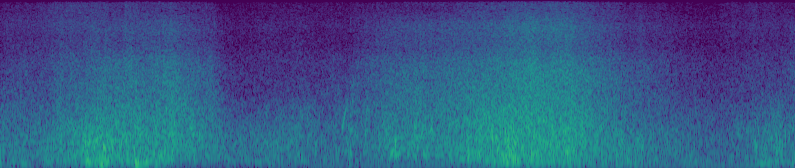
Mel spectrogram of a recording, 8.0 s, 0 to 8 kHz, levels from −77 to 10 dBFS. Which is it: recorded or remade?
recorded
